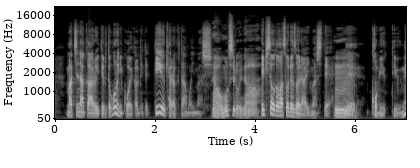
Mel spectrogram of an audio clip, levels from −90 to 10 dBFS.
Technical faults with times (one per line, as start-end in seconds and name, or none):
0.68 dropped buffer (overrun)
